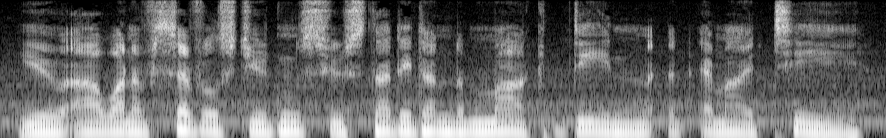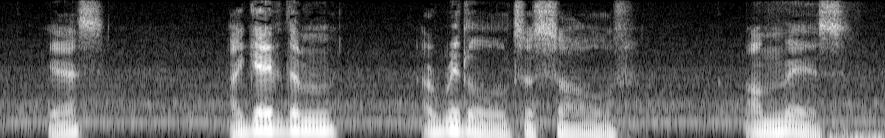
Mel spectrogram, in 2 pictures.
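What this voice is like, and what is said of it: Foreign accent. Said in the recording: “a foreign accent”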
